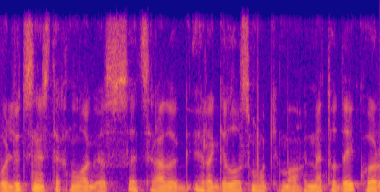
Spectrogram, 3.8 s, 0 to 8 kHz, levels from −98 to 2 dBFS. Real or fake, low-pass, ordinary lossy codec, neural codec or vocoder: real; 7.2 kHz; Opus, 64 kbps; none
